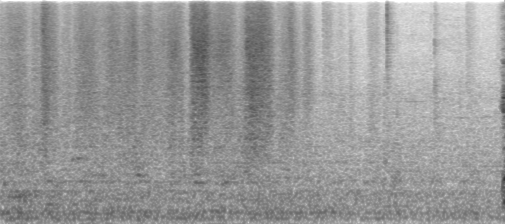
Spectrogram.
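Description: A duster rubbed in repeated strokes across a green chalkboard, wiping off chalk, each stroke a dry swish; the strokes die away after about four seconds.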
